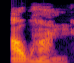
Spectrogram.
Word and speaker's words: আহ্বান: আহ্বান, এখানে ব ফলা হয়ের সাথে যদি ব ফলা থাকে তার উচ্চারণটা হয় ও এবং ভি, ভয়ের মতো। হ্যাঁ, আহ্বান। ও এবং ভ একত্রে হলে যেটা হবে সেরকম। এটার উচ্চারণ আহ্বান।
